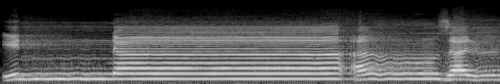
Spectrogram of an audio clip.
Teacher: Mad jaiz munfasil, huruf mad bertemu hamzah dalam dua perkataan. Jadi dua perkataan, panjang dia 4 ataupun 5.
